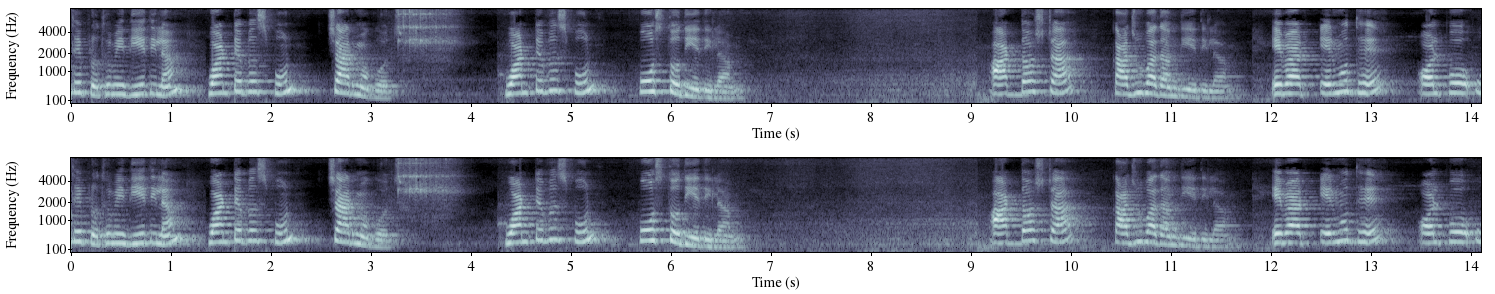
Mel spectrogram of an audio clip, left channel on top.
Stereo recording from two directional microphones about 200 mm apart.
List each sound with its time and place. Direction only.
0.0 s a woman's voice: 10° left (ahead or behind)
4.4 s a woman's voice: 5° left (ahead or behind)
9.1 s a woman's voice: 15° left (ahead or behind)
